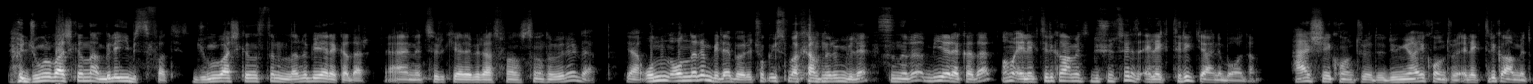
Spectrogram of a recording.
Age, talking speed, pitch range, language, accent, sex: 30-49, 185 wpm, 115-165 Hz, Turkish, native, male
